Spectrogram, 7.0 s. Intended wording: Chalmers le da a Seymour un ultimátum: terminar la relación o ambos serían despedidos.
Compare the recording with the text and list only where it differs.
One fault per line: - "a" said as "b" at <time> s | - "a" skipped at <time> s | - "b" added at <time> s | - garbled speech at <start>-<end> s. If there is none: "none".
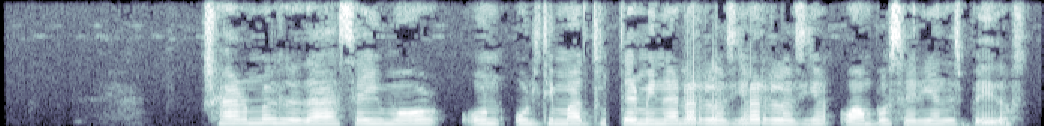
none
